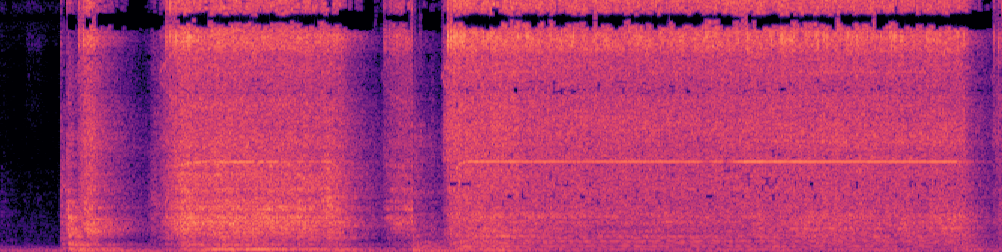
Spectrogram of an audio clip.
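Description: Handheld electric power tool running in the work of mounting the radiator: two short runs in the first three seconds, then one long steady run of about four and a half seconds that stops just before the end.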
